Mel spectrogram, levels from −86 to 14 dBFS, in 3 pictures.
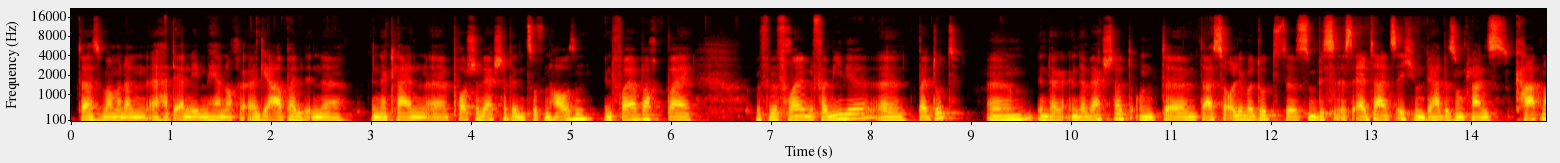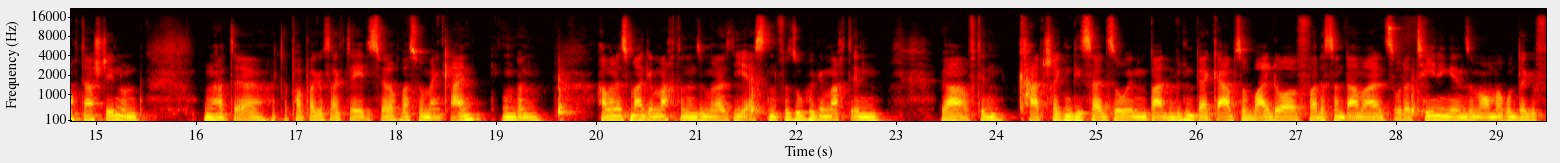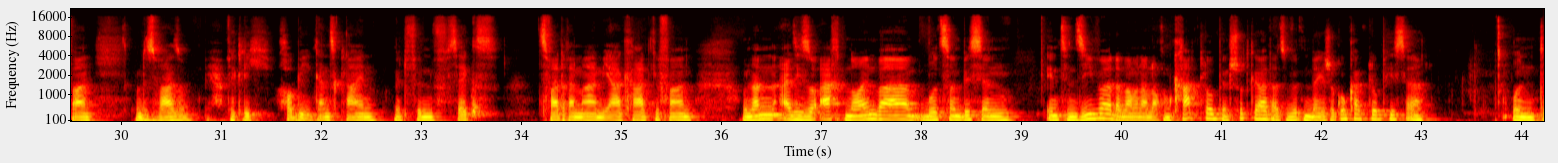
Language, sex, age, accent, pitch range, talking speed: German, male, 20-39, German, 105-125 Hz, 210 wpm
